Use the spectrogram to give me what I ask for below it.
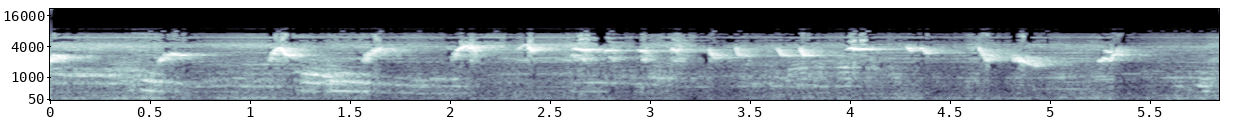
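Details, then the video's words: A week-old purchase, this caged green leafbird with a still-growing tail pours out busy, high whistled phrases of sliding and chipping notes, rising in intensity midway. "kicau cucak ijo"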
